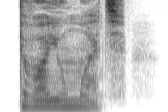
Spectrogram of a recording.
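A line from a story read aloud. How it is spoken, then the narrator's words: Gasping exhale. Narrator (Russian): судорожно выдохнул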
